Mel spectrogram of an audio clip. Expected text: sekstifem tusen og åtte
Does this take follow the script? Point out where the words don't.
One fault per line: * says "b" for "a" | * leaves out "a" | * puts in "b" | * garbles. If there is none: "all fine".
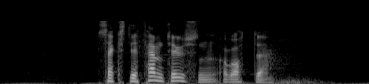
all fine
